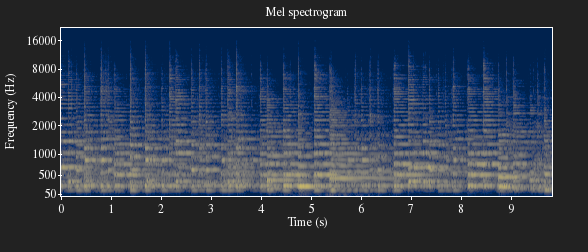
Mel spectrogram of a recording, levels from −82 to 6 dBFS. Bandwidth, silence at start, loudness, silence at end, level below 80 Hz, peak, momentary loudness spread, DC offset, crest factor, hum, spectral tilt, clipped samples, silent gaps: 12 kHz; 0 s; -26 LUFS; 0 s; -76 dBFS; -8 dBFS; 8 LU; under 0.1%; 18 dB; none; -6 dB/octave; under 0.1%; none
